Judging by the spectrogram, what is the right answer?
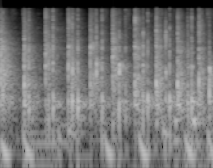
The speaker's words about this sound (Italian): Applauso.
